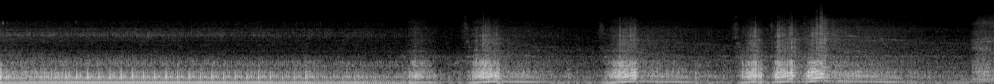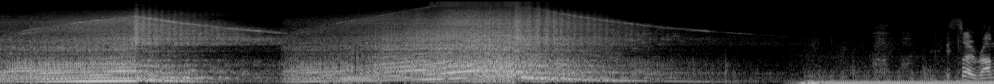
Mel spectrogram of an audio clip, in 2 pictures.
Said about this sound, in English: Dude, that 6-cylinder growl,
